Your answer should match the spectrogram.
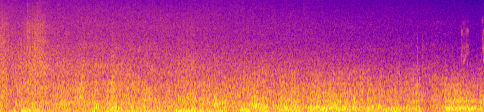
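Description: A thunderstorm in the video game Multicellular: continuous heavy rain and low rumbling thunder fill the scene with a dense, loud, unbroken roar.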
